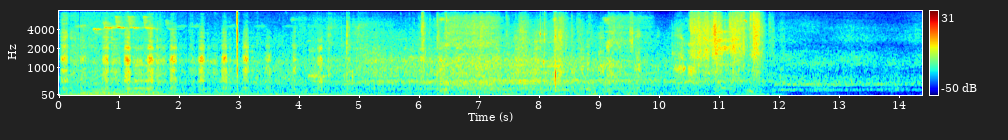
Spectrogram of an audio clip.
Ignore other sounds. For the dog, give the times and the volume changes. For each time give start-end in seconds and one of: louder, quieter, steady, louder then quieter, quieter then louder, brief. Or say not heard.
0.0-12.1 quieter then louder.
